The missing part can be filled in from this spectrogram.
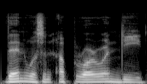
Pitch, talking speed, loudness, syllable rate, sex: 115 Hz, 205 wpm, -16 LUFS, 5.2 syllables/s, male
